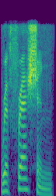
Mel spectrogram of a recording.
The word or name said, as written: refreshen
